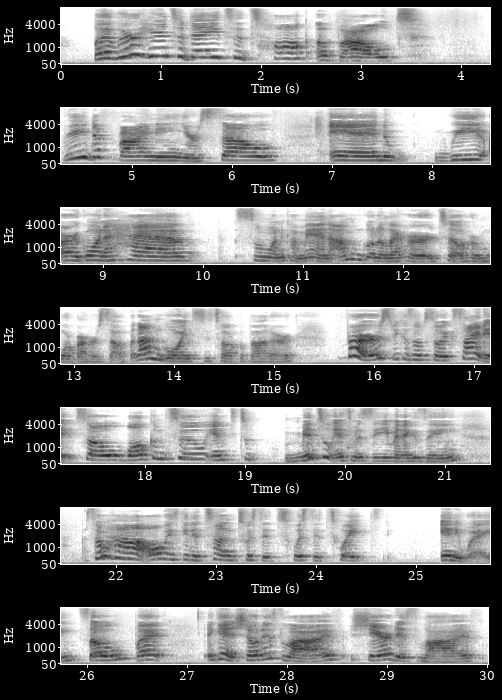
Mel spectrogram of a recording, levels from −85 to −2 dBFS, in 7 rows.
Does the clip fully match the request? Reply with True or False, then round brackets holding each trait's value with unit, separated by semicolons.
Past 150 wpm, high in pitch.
False (135 wpm; 260 Hz)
